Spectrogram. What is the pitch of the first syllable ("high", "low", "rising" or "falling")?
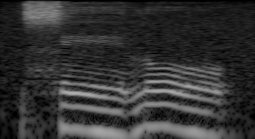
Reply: falling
